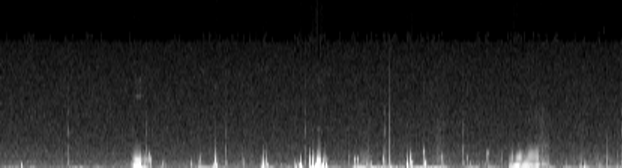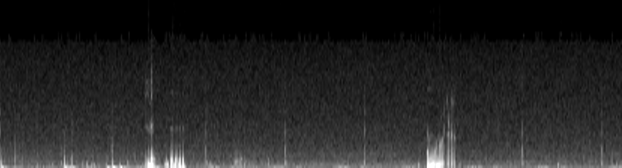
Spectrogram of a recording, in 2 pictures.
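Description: Loud gurgling and rumbling bursts with squelchy pops, the ordinary stomach and bowel noises of digestion after a meal.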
